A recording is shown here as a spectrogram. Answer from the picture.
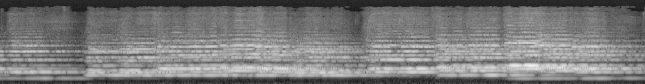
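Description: Ensemble of concert flutes playing together in harmony, holding long notes that change together about a second in and again past the middle.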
